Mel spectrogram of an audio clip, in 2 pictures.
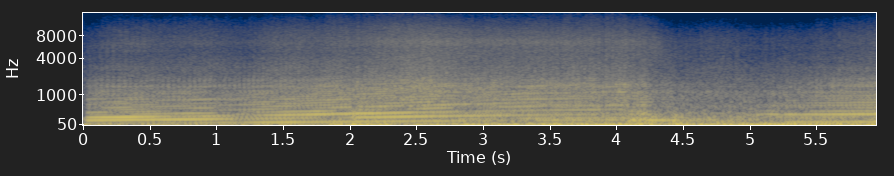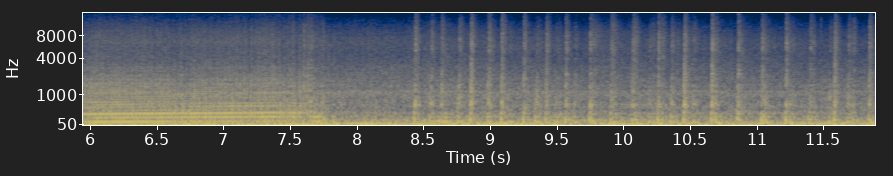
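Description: A C5 Audi Allroad engine revs up and down repeatedly, loud and close, then breaks into a fast crackle of pops and bangs on the overrun near the end, with no talking.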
